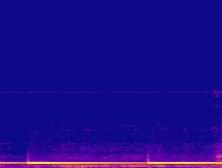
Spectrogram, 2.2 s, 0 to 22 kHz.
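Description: C7 Corvette's dashboard warning chime: a single high electronic tone struck twice, about a second and a quarter apart, each strike ringing on and fading slowly.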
